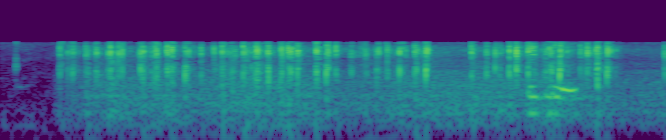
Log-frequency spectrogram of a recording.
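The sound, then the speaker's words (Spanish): Steady, rapid typing on a computer keyboard, dense clusters of key clicks running continuously from near the start, moderately loud with a faint background murmur. “Tecleo, tecleo, tecleo.”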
